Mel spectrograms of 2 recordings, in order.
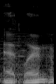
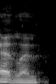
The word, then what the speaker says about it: Ettlin: Alexa is a pianist, composer, producer, and instructor, and the co-founder of Spaced Out Studios alongside Sean Etlin. Am I saying his name right? – Nailed it. Amazing. – Etlin, yeah.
